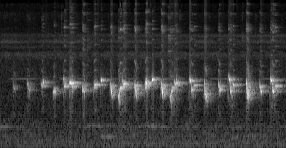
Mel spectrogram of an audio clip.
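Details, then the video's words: Excited yellow-vented bulbul song used to provoke responses: chirping starts softly, then builds into a rapid chattering series of bright, warbled notes with rising intensity and a faint low hum beneath. "Trucukan Gacor Ngamuk Pancingan Cepat di Respon Burung Trucuk"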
